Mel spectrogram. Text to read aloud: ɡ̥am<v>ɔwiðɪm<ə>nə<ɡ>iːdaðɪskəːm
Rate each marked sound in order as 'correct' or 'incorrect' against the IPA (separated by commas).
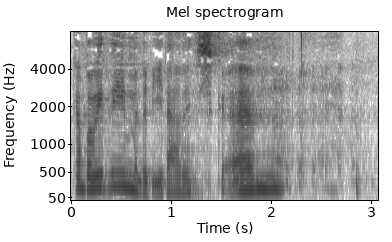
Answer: incorrect, correct, incorrect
